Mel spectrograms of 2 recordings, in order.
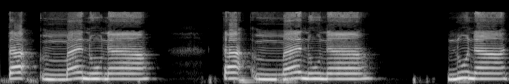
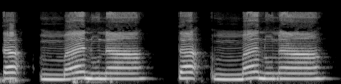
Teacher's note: مختصر کر کے پڑھنا۔ سو جو تأمنو کا نون ہے نا، اس کو آپ نے مختصر کر کے پڑھنا ہے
